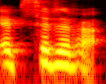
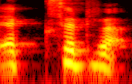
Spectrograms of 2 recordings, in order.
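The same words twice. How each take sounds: First: ఎట్సెటరా starting with "et", not "ek"; corrected pronunciation. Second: ఎక్సెట్రా starting with "ek"; soft "ks" and squeezed "tra" in ఎక్సెట్రా; common mispronunciation. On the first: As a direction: say ఎట్సెటరా as et-set-era. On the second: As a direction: say ఎక్సెట్రా as ek-set-ra. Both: Shown as a demonstration. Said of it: "ఎక్సెట్రా కాదు అది".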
